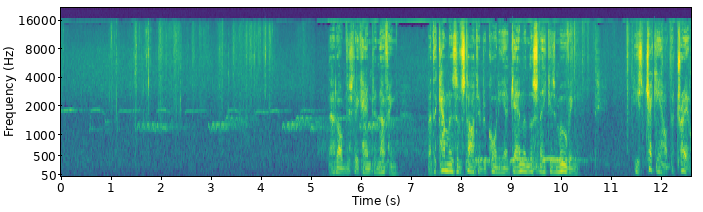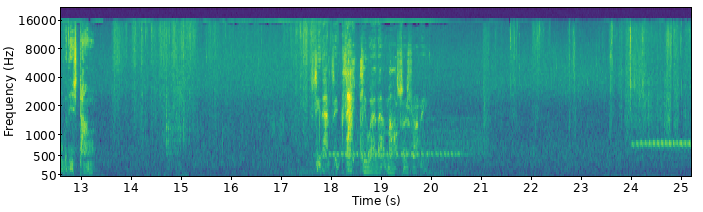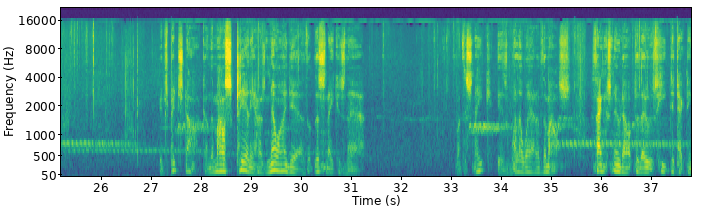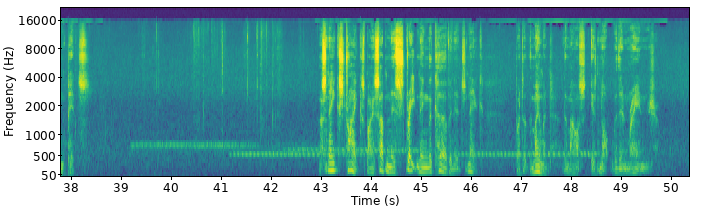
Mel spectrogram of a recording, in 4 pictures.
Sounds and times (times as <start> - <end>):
Speech: 5.4 - 6.8, 7.4 - 10.4, 11.4 - 13.3, 17.6 - 20.0, 27.2 - 31.3, 33.1 - 38.4, 43.0 - 46.2, 46.9 - 49.8
Wild animals: 7.4 - 10.8, 17.6 - 20.8, 33.1 - 38.0.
